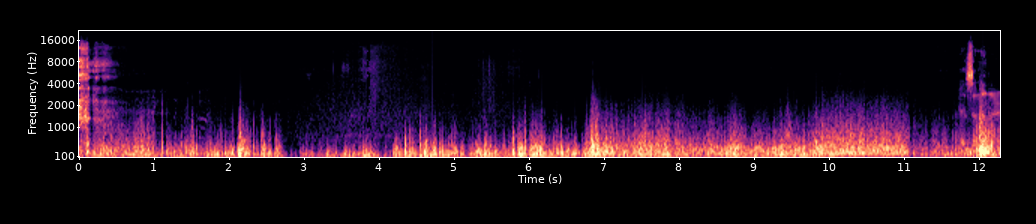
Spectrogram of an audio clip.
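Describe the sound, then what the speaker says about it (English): Gusty wind buffets the microphone at an outdoor amateur soccer match, loud rumbling bursts rising and falling over several seconds with a voice talking underneath. "There's another one of those wind gusts."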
